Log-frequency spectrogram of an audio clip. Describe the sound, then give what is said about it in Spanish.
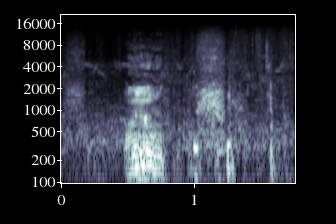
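Piglet grunting: a few short, rough grunts, moderately loud and alone, with no talk. “el cerdito.”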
